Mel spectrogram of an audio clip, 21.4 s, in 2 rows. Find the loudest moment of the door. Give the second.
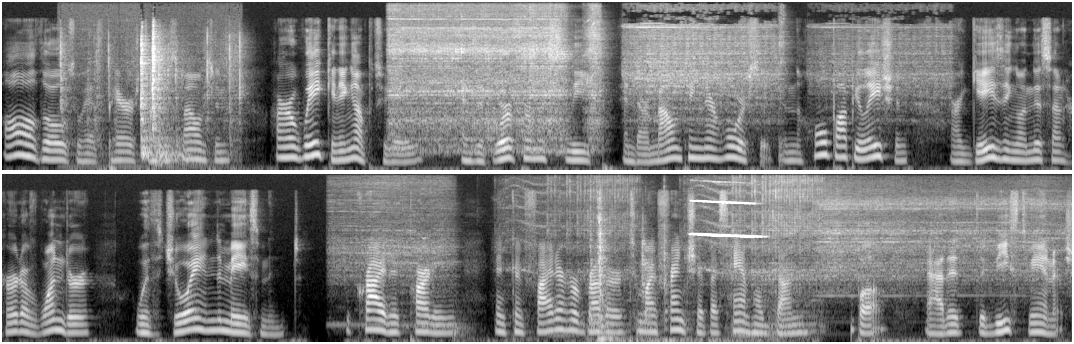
18 s.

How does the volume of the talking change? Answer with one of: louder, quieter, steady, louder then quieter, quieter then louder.
steady.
